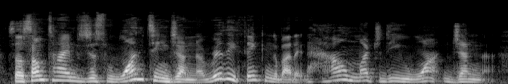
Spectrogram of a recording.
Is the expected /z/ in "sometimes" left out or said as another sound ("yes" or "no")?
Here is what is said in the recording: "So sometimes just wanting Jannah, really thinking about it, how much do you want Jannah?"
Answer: no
